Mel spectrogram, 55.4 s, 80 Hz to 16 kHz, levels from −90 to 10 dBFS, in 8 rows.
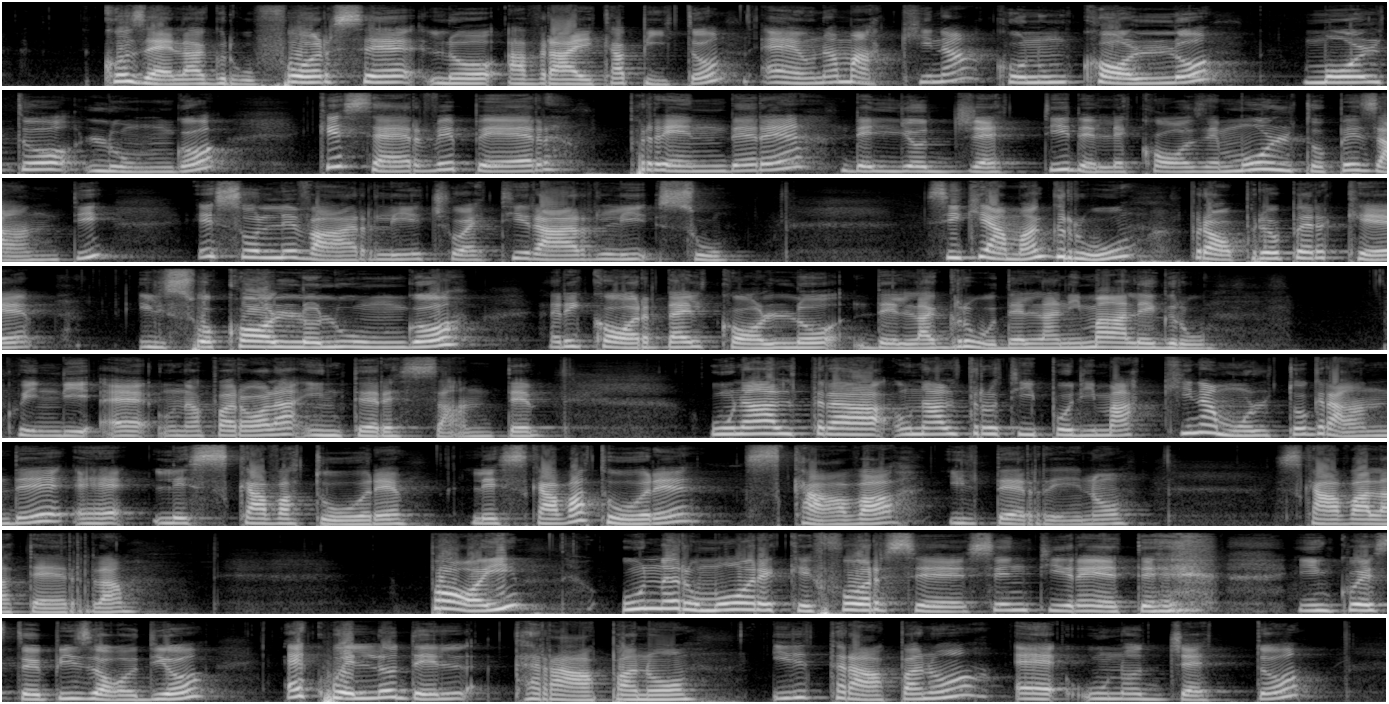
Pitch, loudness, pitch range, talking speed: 220 Hz, -16 LUFS, 195-255 Hz, 95 wpm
